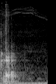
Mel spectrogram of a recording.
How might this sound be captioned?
Music > Solo instrument
acoustic guitar tap 5
acosutic, chord, chords, dissonant, guitar, instrument, knock, pretty, riff, slap, solo, string, strings, twang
